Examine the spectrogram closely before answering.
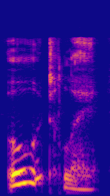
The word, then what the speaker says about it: Otley: pronounce it oh and some people now say otley I say it was otley because it's o t l e y but I have heard if you call it oddly but in my book if it were ortley it would be oat but that's just my presumption absolutely staff at the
